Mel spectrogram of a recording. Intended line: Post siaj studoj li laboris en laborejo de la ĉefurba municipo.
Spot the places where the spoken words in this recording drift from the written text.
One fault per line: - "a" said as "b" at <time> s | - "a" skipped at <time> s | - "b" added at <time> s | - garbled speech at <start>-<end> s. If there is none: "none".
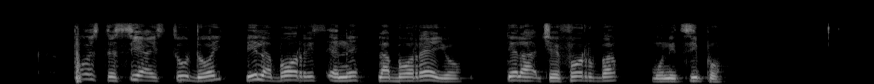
none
